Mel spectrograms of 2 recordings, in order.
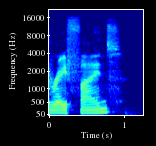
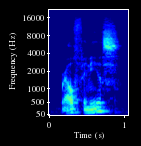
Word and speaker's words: Fiennes: How's Ralph Fiennes? Voldemort? – Ralph Phineas? – It's pronounced Ralph Fiennes. – Oh. But it's spelled like Ralph Phineas.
